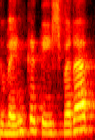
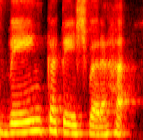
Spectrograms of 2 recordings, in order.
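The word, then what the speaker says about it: Venkateśvaraḥ: The correct pronunciation is Venkateshaha, Venkateshwaraha, Shri Venkateshwara Suprabhatam. So that we need to be very mindful of. And in case you all are saying Venkateshwara, please correct it. The word is Venkateshwaraha.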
